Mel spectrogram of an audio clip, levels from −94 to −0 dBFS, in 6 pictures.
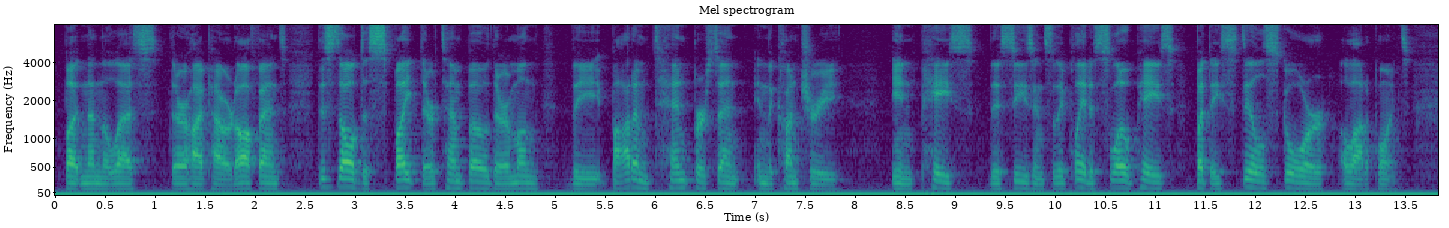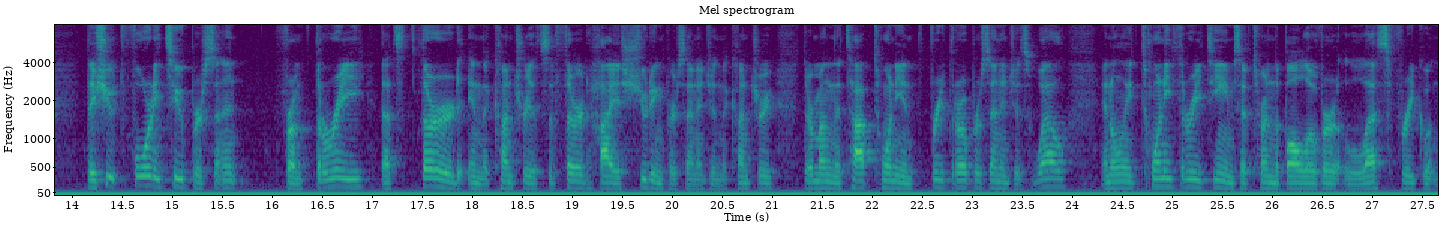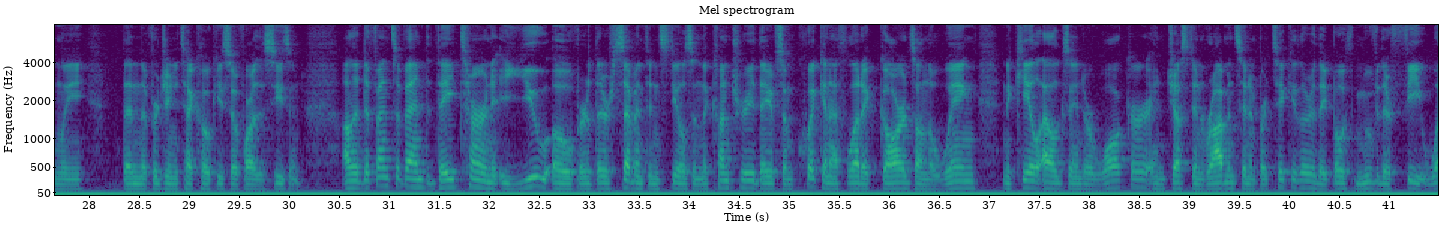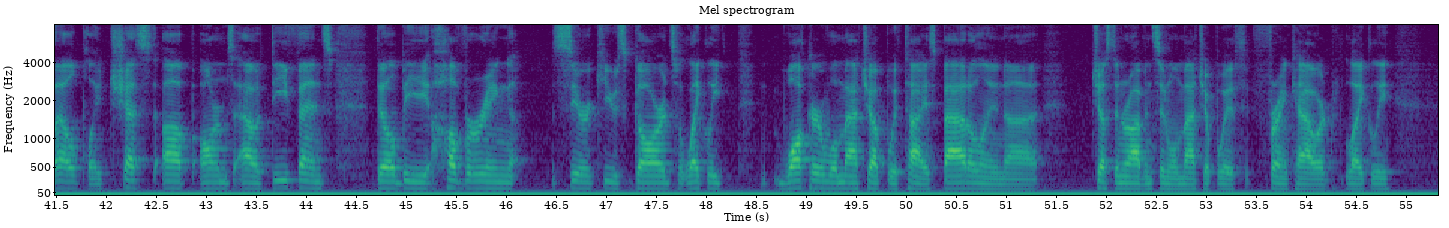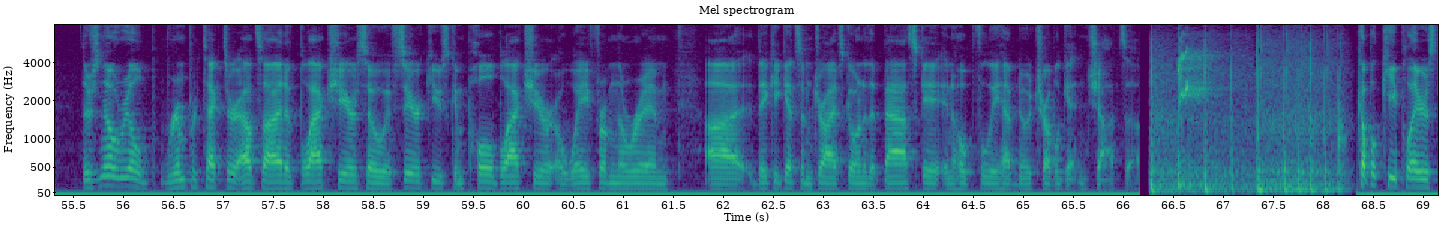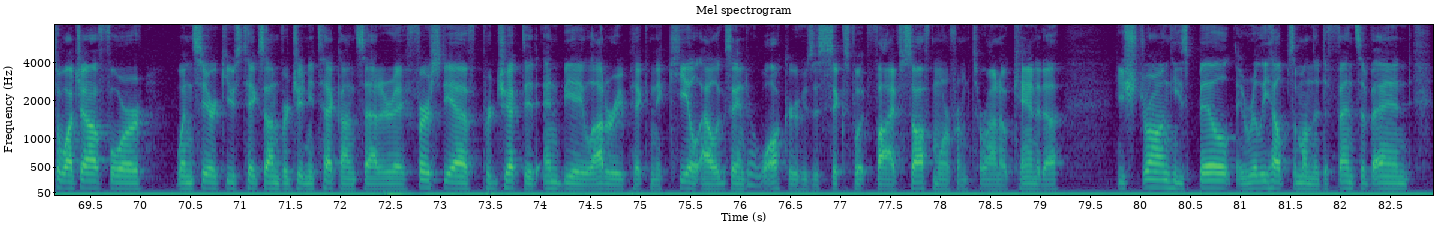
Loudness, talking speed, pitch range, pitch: -34 LUFS, 175 wpm, 105-125 Hz, 115 Hz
